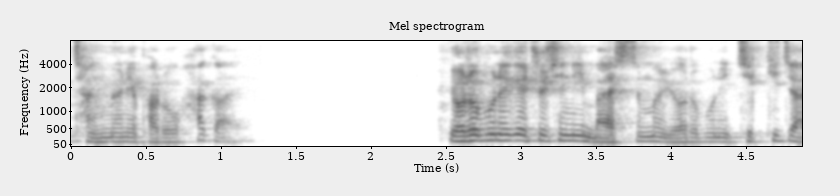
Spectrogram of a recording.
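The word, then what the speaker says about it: הגה: 하가 이게 묵상이라는 히브리어 원어의 발음 발음입니다. 하가 이게 무슨 말이냐?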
